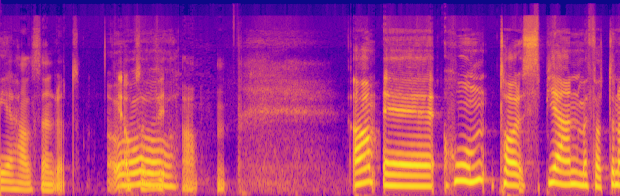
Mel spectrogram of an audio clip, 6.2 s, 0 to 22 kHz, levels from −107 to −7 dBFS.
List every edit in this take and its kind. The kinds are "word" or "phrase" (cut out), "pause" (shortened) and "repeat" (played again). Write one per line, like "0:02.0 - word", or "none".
0:03.8 - pause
